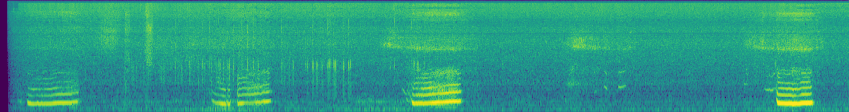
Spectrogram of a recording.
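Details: Four short, whistly, tonal snores spaced a few seconds apart from a sleeping cat over quiet room noise: snoring.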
